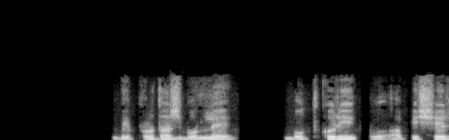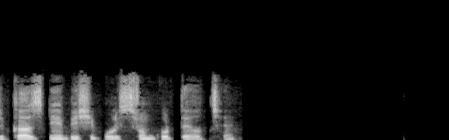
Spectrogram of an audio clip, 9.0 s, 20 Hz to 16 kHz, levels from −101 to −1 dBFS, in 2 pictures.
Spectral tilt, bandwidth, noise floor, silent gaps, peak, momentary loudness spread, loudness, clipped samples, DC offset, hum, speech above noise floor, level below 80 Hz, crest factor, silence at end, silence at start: -5 dB/octave; 7.8 kHz; under -90 dBFS; 2.40-2.82 s, 3.62-3.68 s, 6.23-6.29 s; -2 dBFS; 10 LU; -18 LUFS; under 0.1%; under 0.1%; none; over 72 dB; -60 dBFS; 18 dB; 2.15 s; 1.15 s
